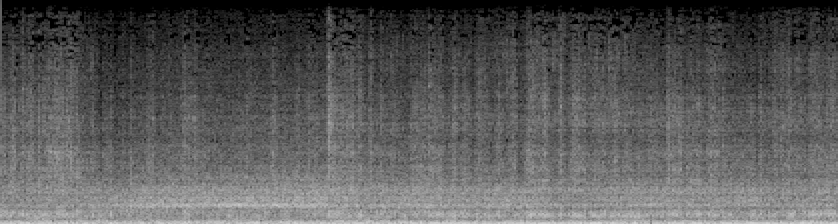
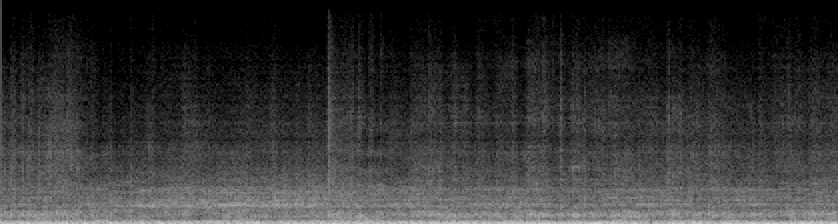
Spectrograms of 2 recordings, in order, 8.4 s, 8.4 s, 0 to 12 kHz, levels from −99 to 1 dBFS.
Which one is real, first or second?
first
